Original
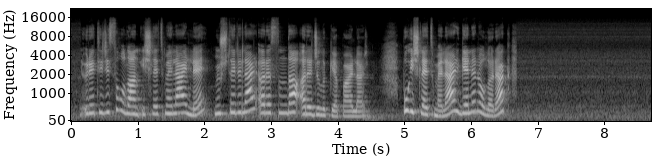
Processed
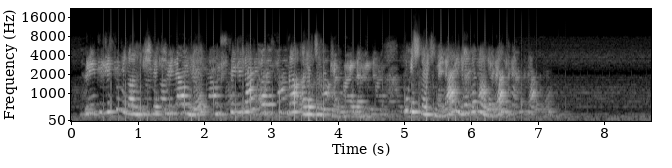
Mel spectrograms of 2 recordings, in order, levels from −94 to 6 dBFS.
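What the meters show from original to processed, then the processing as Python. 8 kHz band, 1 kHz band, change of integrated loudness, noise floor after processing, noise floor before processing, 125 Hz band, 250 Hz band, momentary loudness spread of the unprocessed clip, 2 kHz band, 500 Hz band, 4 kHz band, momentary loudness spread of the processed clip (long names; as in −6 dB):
−8.5 dB, −1.5 dB, −3.0 dB, −54 dBFS, −51 dBFS, −0.5 dB, 0.0 dB, 9 LU, −6.0 dB, −0.5 dB, −3.0 dB, 11 LU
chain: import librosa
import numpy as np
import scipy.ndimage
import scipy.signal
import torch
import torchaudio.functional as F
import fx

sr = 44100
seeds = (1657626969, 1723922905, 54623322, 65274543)

p1 = scipy.signal.sosfilt(scipy.signal.butter(8, 6700.0, 'lowpass', fs=sr, output='sos'), x)
p2 = fx.low_shelf(p1, sr, hz=180.0, db=3.5)
p3 = fx.hum_notches(p2, sr, base_hz=60, count=10)
p4 = fx.stiff_resonator(p3, sr, f0_hz=83.0, decay_s=0.29, stiffness=0.002)
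p5 = fx.env_phaser(p4, sr, low_hz=330.0, high_hz=2700.0, full_db=-28.0)
p6 = p5 + fx.echo_stepped(p5, sr, ms=239, hz=2900.0, octaves=-1.4, feedback_pct=70, wet_db=-4, dry=0)
p7 = fx.buffer_crackle(p6, sr, first_s=0.48, period_s=0.11, block=64, kind='repeat')
p8 = fx.doppler_dist(p7, sr, depth_ms=0.2)
y = p8 * 10.0 ** (8.5 / 20.0)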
